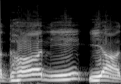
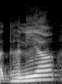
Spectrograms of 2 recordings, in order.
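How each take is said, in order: First: धनी या as ध, नी, या, slow and separate; syllable by syllable. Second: Said in the usual way. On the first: Shown as a demonstration. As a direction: draw out each part of धनी या. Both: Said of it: "एक ही बार में पढ़ेंगे".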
